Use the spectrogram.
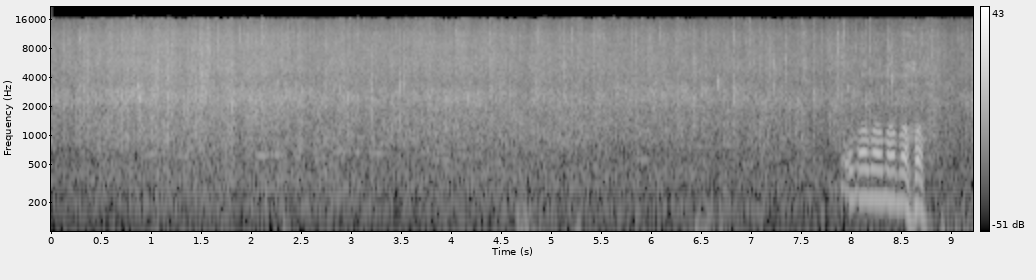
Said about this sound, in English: I wish somebody would clap their hands and thank God for the oil.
